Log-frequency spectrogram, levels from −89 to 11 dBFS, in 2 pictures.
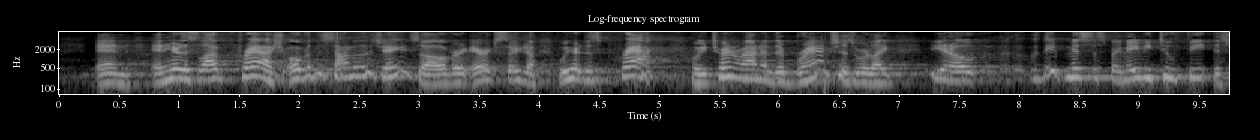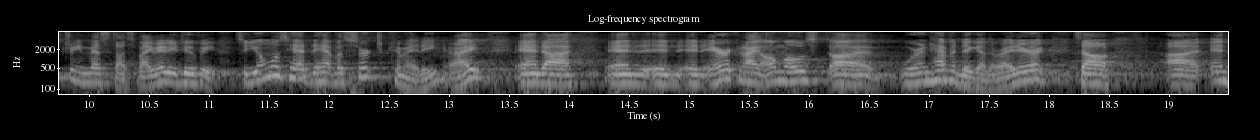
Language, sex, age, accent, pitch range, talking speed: English, male, 50-69, American, 195-270 Hz, 230 wpm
